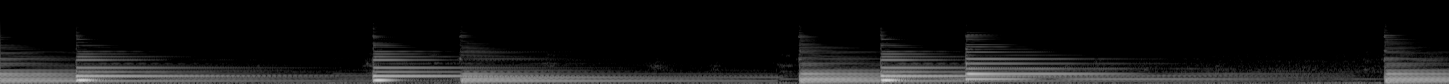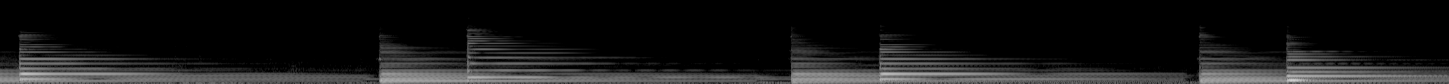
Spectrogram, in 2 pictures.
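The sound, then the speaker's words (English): Fingerpicked acoustic guitar: the thumb plays the lowest bass string, alternating with brighter treble strings plucked by the index, middle and ring fingers in short repeated patterns that ring out and fade between phrases, with no talking. “We just use the lowest one for now, and I'm going to introduce different patterns with those trebles.”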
